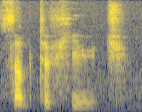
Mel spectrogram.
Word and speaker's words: subterfuge: or something like that subterfuge subterfuge like this subterfuge that's it the sea in order to achieve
